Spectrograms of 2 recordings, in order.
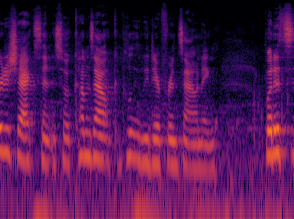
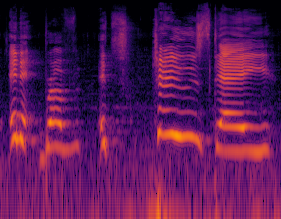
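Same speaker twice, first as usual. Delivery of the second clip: loud, higher, hammed-up British accent; god-awful British accent; 4 semitones higher, 7 dB louder, much slower than usual. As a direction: do a terrible British accent, dragging out Tuesday. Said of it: "absolute most god-awful British accent".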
